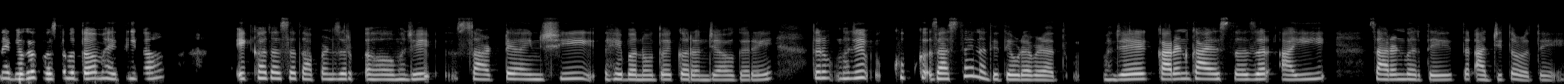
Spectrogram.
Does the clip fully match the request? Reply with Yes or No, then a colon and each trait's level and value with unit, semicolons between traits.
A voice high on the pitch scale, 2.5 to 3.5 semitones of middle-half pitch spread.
Yes: high, 240 Hz; average, 2.9 semitones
